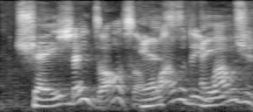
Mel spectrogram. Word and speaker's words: Shade: But How his does he name is spell it? Shade. Shade.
